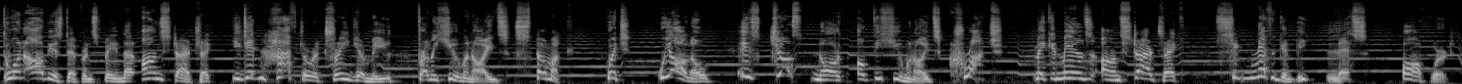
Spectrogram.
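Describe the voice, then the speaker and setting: A woman's voice: a little high, huge pitch swings, normal speed, fairly bright tone, faint music behind. A woman playing a wry, digressive narrator of a comedic audio drama. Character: wry, chatty radio play narrator.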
